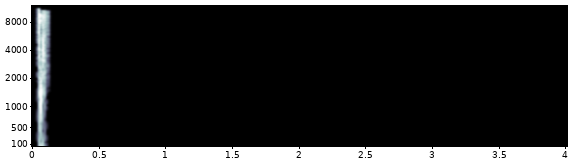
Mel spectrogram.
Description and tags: Recorded from a old phone and remixed it using Vegas.
sound, Notifications, Notification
